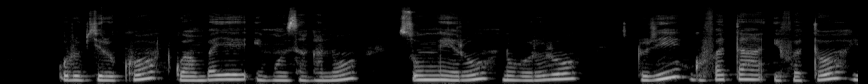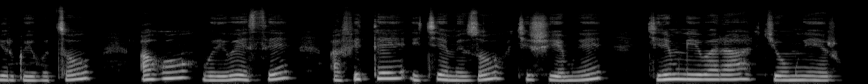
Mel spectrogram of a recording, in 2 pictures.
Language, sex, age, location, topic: Kinyarwanda, female, 18-24, Nyagatare, education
